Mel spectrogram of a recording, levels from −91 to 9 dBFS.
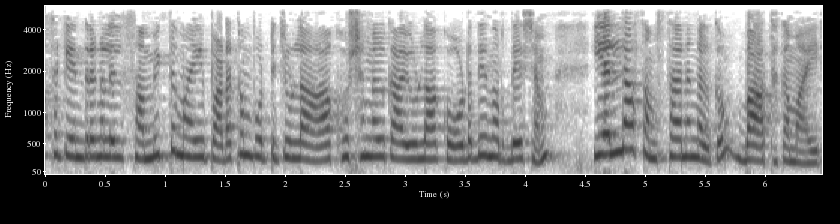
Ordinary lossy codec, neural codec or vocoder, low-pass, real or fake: none; none; 5.4 kHz; real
